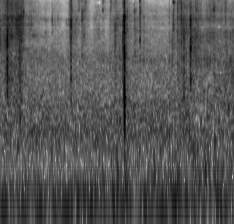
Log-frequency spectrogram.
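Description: Indoor room tone: a steady low hum with a few soft clicks spaced about half a second or more apart.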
